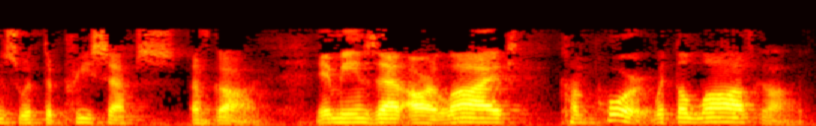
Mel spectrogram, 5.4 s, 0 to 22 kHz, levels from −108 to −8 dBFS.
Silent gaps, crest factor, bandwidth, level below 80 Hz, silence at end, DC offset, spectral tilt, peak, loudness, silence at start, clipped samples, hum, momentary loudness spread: none; 20 dB; 8.4 kHz; -62 dBFS; 0.1 s; under 0.1%; -5 dB/octave; -10 dBFS; -28 LUFS; 0 s; under 0.1%; none; 16 LU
